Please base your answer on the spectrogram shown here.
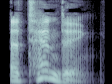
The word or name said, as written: attending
